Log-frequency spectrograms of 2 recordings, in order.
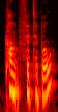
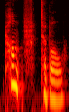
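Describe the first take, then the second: First: The word is said with four syllables. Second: The word is said with three syllables. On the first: "Instead of comfortable" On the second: "I say comfortable"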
